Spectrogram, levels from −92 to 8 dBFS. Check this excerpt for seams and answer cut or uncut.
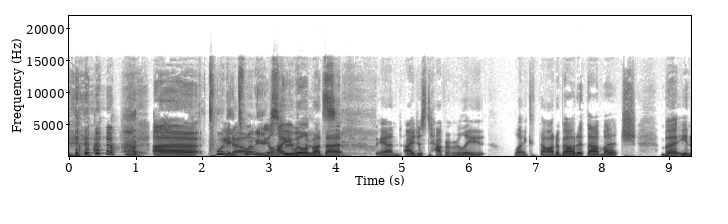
cut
